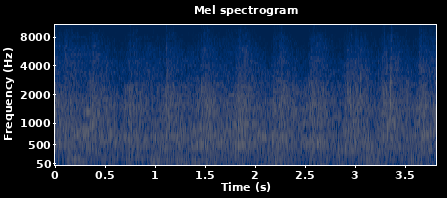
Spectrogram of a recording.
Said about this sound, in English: The crowd comes alive here at Russo Park.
